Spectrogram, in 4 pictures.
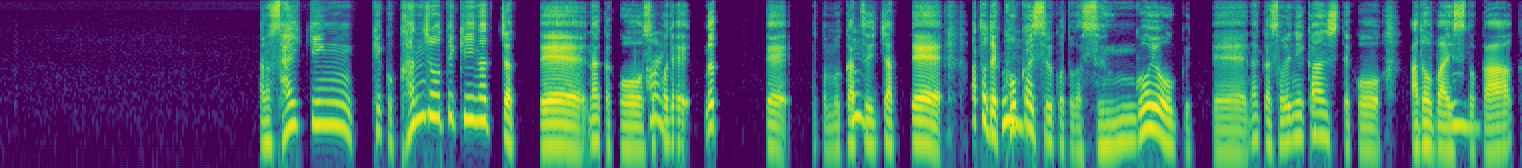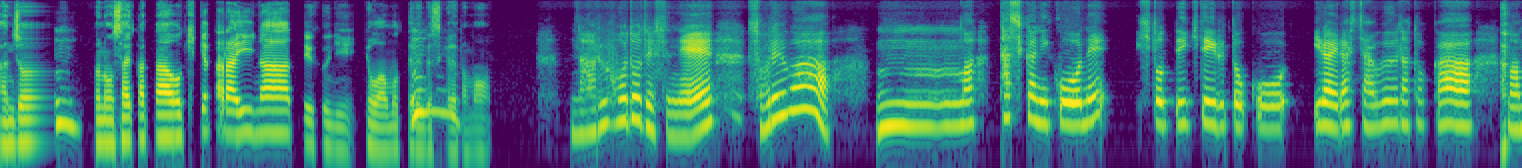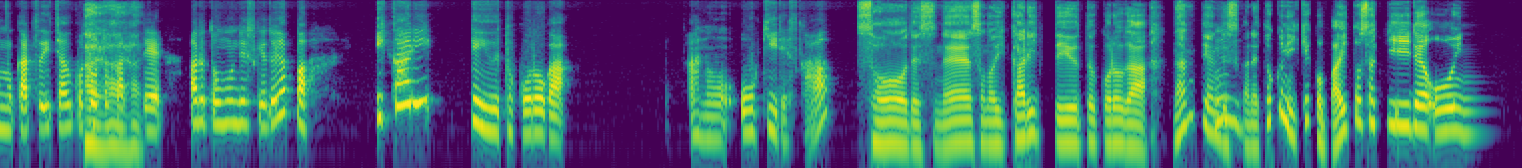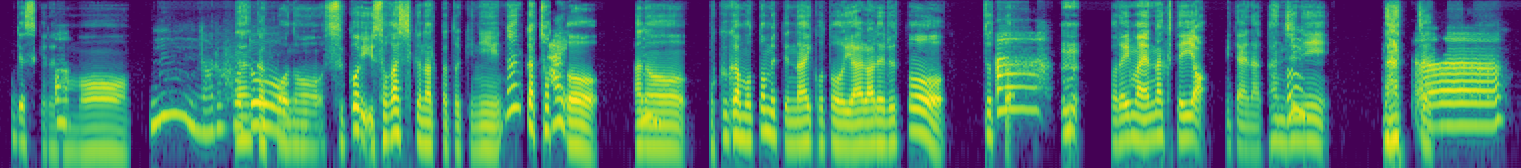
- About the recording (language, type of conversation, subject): Japanese, advice, 感情的に反応してしまい、後で後悔することが多いのはなぜですか？
- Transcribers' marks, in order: distorted speech; other background noise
